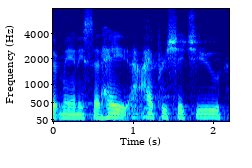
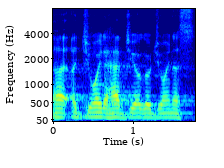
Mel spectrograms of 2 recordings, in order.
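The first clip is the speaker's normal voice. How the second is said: ordinary delivery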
